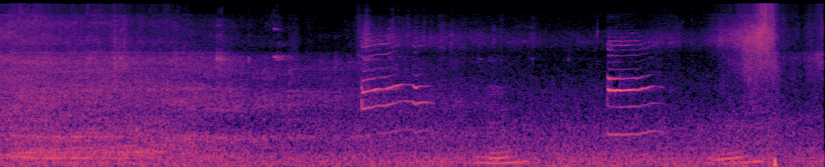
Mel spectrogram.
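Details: A brown tabby-and-white cat in Sumiyoshi, Hakata, Japan, gives a sad, plaintive meow. Two drawn-out, slightly falling mewing cries come about two and a half seconds apart over a low background hum.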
